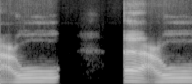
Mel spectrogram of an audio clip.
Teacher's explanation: উমজা হবে না এখানে আইন উচ্চারণ করতে হবে এটা খুবই গুরুত্বপূর্ণ আমরা আইন উচ্চারণ করব গলার মাঝখান থেকে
